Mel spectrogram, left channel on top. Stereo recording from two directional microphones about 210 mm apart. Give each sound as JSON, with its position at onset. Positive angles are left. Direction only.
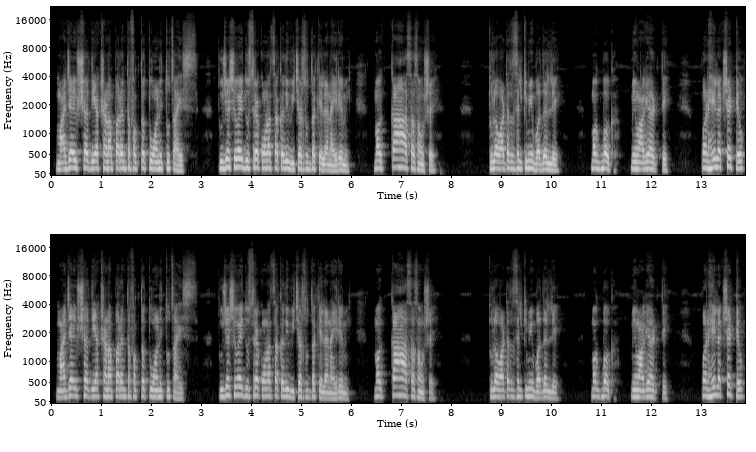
{"t": 0.1, "sound": "speech", "side_deg": 35}
{"t": 8.7, "sound": "speech", "side_deg": 35}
